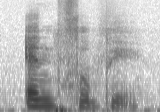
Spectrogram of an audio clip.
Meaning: A measure of the heat content of a chemical or physical system
- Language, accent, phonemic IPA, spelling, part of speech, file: English, US, /ˈɛn.θəl.piː/, enthalpy, noun, En-us-enthalpy.ogg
